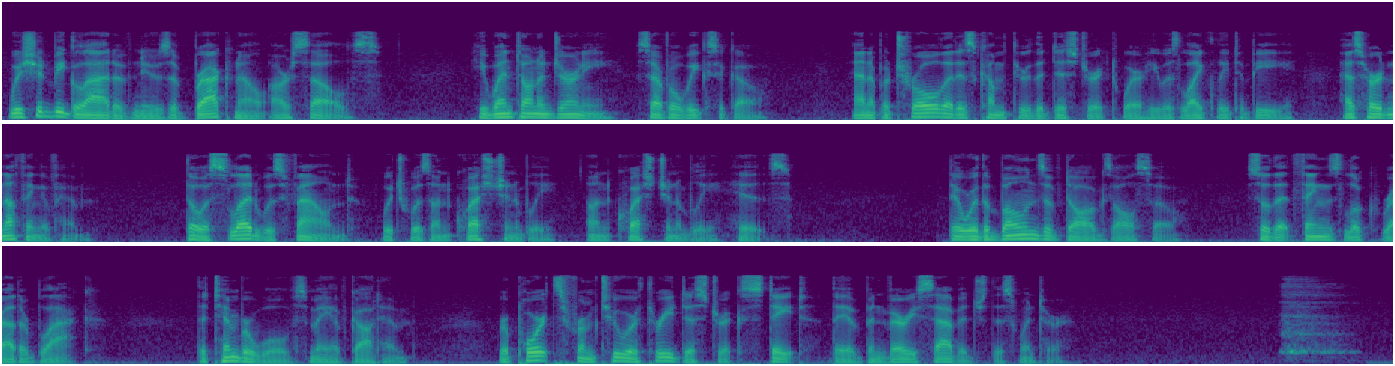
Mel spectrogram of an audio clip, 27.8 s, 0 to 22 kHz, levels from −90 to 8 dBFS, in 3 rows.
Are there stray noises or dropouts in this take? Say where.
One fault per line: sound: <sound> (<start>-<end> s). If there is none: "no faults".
sound: sigh (27.1-27.6 s)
